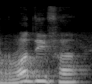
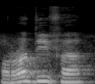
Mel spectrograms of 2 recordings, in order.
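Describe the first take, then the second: Both takes have the same delivery.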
